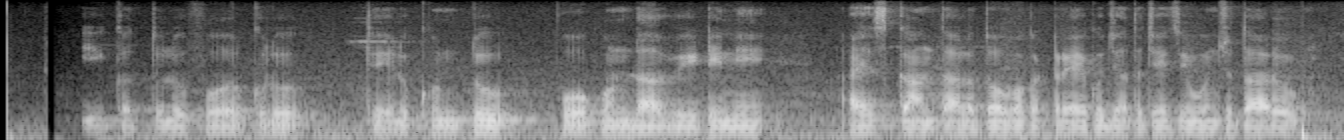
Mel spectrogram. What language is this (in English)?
Telugu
